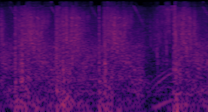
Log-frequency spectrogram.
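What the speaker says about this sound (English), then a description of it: "let's try out this Battacor on these Kuva Guardians" A Battacor rifle fires repeated bursts at Kuva Guardians in the video game Warframe, loud punchy shots in a rapid uneven rhythm over a dense background of game effects.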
